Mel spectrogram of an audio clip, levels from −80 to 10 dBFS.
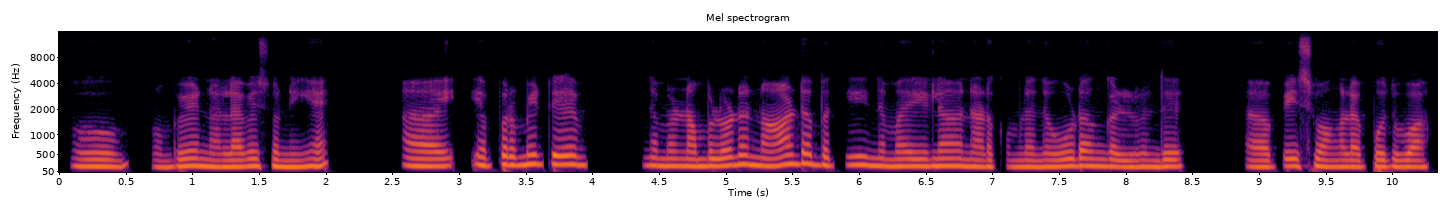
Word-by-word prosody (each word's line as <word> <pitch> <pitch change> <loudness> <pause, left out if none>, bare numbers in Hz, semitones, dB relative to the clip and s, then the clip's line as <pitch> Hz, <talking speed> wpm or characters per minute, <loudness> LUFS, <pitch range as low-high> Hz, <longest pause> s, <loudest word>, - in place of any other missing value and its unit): ஓ! - - 0 0.5
ரொம்பவே 170 +3 -1 0.2
நல்லாவே 170 +2 +2
சொன்னீங்க. 170 0 +2 0.7
அ - - 0 0.5
அப்புறமேட்டு 230 +3 +1 0.7
நம்ம 190 -1 +1
நம்மளோட 190 +4 +2 0.2
நாட 215 +6 +2 0.2
பத்தி 210 +2 -4
இந்த 195 -1 +1
மாதிரிலாம் 185 0 +1
நடக்கும்ல. 170 -1 -2
இந்த 170 +1 0
ஊடகங்கள் 185 -3 +1
வந்து 170 +1 +1 0.6
அ - - 0 0.2
பேசுவாங்கல்ல 170 -2 0
பொதுவா. 170 -1 +1
185 Hz, 110 wpm, -22 LUFS, 170-195 Hz, 0.7 s, நல்லாவே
